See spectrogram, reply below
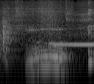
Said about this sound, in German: nee, das ist wieder das nervige Telefon.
